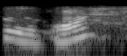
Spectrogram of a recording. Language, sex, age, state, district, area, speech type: Urdu, male, 30-45, Uttar Pradesh, Shahjahanpur, rural, conversation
